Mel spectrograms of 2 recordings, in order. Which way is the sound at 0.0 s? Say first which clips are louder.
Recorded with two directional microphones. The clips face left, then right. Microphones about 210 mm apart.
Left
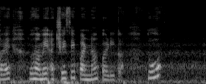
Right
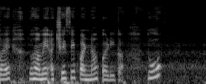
Right 5 dB; 60° right (ahead or behind).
